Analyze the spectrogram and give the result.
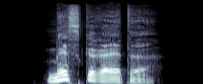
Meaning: nominative/accusative/genitive plural of Messgerät
- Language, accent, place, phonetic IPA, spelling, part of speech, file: German, Germany, Berlin, [ˈmɛsɡəˌʁɛːtə], Messgeräte, noun, De-Messgeräte.ogg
